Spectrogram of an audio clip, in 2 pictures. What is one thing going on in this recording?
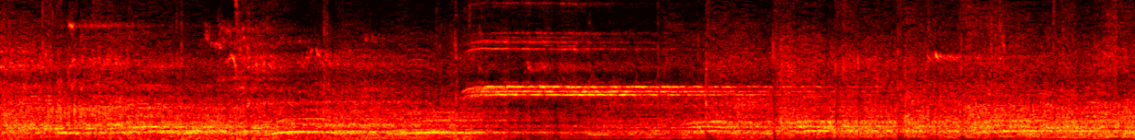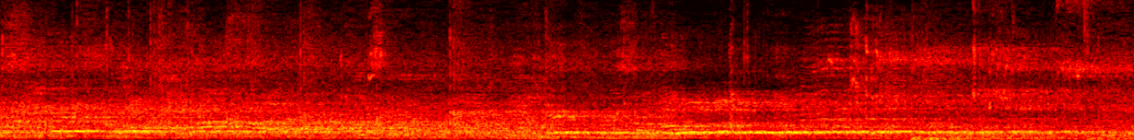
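Players' shoes squeak on an indoor court floor.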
